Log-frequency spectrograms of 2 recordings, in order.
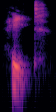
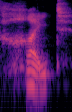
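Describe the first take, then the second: First: The name rhymes with the word hate. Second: The name rhymes with the word height. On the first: The speaker calls it wrong. "not hate" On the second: The speaker calls it right. "actually it's height"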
